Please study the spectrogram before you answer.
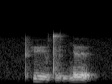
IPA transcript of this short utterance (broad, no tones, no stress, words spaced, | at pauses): pʰyːtʷɛd nø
